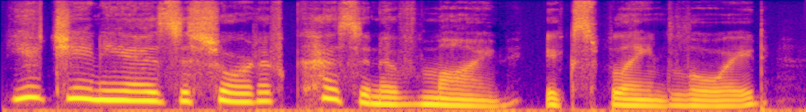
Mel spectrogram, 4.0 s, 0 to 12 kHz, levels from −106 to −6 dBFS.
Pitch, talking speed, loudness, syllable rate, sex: 195 Hz, 150 wpm, -15 LUFS, 4.1 syllables/s, female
